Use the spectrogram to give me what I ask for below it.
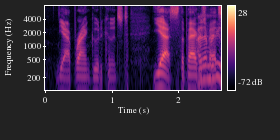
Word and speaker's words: Gutekunst: Yeah, Brian Gutekunst.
